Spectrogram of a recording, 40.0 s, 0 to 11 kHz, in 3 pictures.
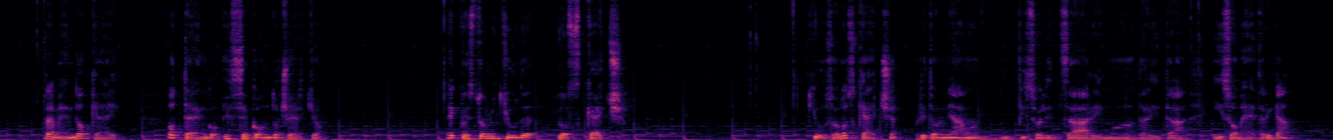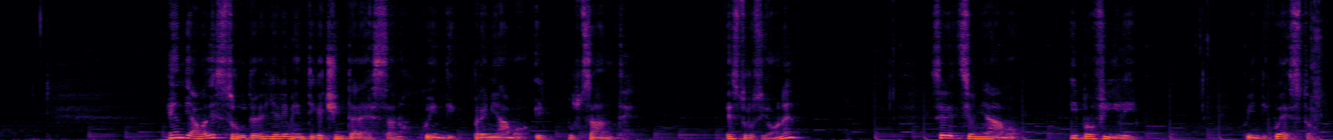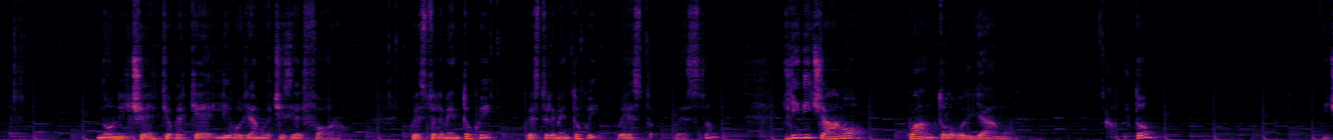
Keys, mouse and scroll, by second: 0.4 click, 7.5 click, 11.9 click, 20.7 click, 22.3-23.3 drag, 25.3 click, 26.1 scroll up 1, 26.4-26.9 scroll down 1, 30.6 click, 31.6 click, 32.3 click, 33.1 click, 37.7-39.9 drag.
